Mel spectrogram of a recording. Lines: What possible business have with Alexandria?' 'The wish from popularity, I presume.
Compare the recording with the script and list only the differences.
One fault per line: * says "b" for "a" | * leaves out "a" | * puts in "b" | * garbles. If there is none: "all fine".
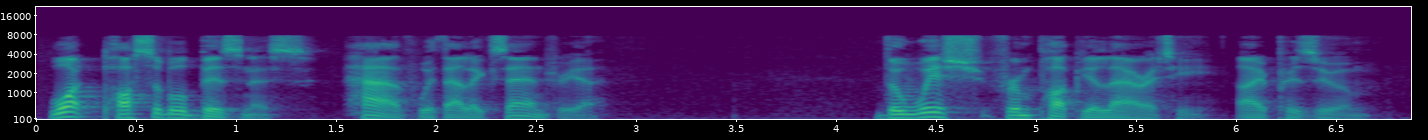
all fine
